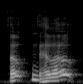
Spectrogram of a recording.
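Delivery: high, rising "is anyone there?" hello; tentative phone hello. Retold or imitated. Acting out a pretend phone call.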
